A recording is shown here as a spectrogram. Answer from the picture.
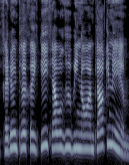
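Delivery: very high-pitched dog-talk voice. Dog owner defending how they talk to the dog: high-pitched voice for dog. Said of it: "use a high pitched tone of voice".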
